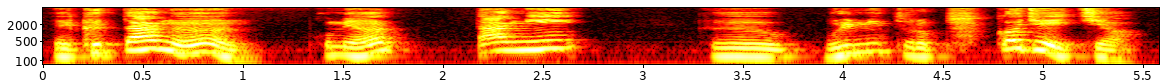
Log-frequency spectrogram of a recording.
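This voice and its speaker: A man from Chungcheong, South Korea, with the region's accent, gives a rambling, casual preaching talk, dropping a "ye" filler after almost every phrase. His voice is high, sing-song and mellow, and he speaks slowly.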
